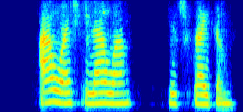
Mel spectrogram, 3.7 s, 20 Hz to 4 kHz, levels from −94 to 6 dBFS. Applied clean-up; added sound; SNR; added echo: neural mask model Resemble Enhance denoiser.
